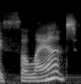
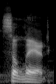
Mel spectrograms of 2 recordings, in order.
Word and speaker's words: Salant: Well, generally people, I say Salant, but a lot of people do say Salant, but the way it's correctly pronounced is Salant. Salant, got it.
